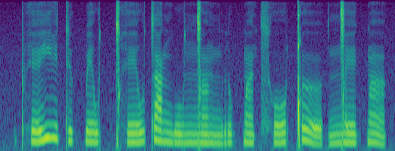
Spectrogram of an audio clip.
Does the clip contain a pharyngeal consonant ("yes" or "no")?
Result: no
